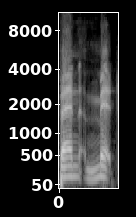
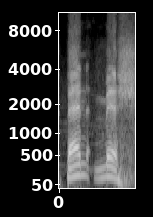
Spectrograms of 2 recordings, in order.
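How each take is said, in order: First: The surname does not sound like Michigan's start. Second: The surname sounds like the start of Michigan. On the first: The speaker calls it wrong. "I'm going to say it wrong again" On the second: The speaker calls it right. "That's how you pronounce that name. Mish as like Michigan"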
